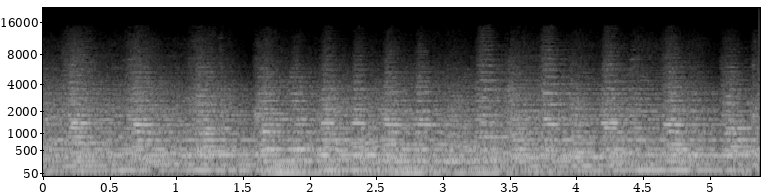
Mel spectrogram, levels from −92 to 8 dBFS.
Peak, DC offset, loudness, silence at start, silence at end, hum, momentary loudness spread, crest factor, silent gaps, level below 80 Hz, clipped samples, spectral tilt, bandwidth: -8 dBFS; under 0.1%; -22 LUFS; 0 s; 0 s; none; 3 LU; 14 dB; none; -34 dBFS; under 0.1%; -7 dB/octave; 11.5 kHz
